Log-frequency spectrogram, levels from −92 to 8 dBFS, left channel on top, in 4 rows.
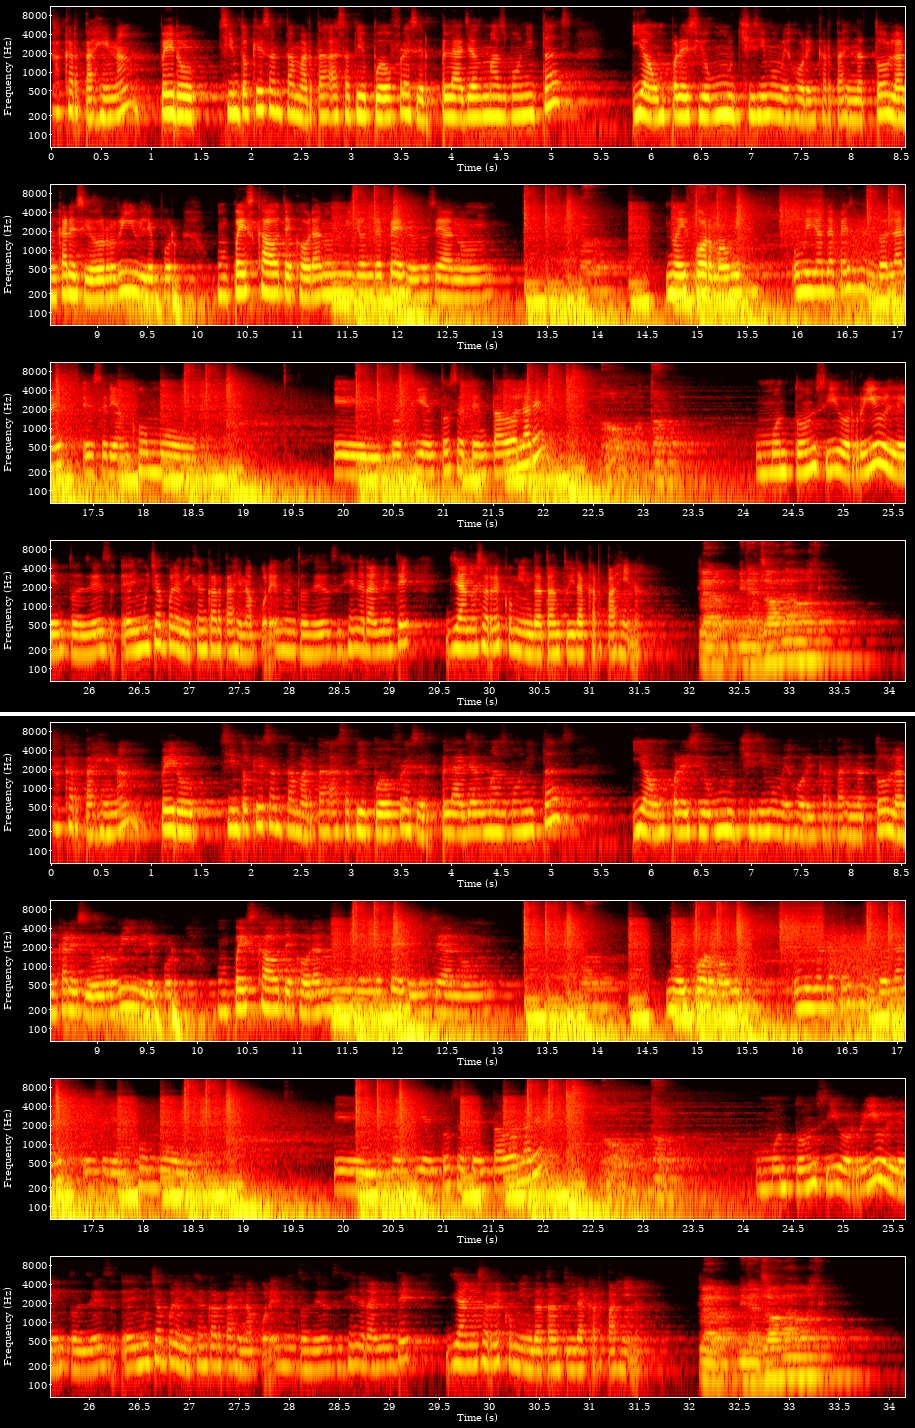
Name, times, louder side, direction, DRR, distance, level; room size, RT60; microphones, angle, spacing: voice 1, 0.0-5.1 5.8-9.8 10.2-13.0 14.7-15.6 15.9-18.6 19.9-22.0 24.1-29.2 29.6-31.5, left 4 dB, 65° left, 10 dB, 0.6 m, -23 dB
sound 1, 8.6-14.7, right 3 dB, 75° right, 0.7 m, -31 dB
sound 2, 11.3-24.1, right 2 dB, 20° right, 0.4 m, -22 dB
voice 2, 13.8-14.2 14.9-15.3 22.5-23.4 32.1-33.3, right 1 dB, 30° left, -1 dB, 3.2 m, -27 dB
28.0 x 12.5 x 3.5 m, 1.3 s
head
